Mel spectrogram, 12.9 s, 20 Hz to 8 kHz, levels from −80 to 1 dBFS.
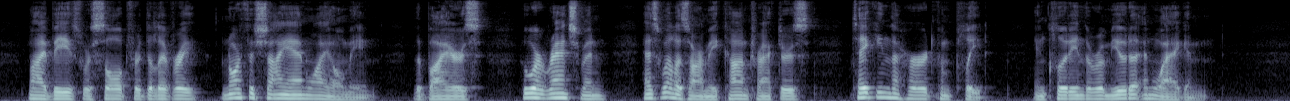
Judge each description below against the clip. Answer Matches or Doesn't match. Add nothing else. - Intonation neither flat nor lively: Matches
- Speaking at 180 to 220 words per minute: Doesn't match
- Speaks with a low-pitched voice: Matches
